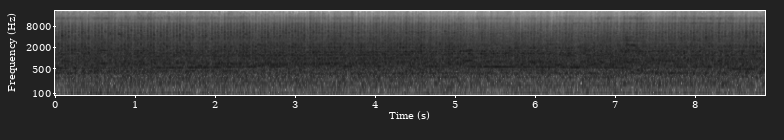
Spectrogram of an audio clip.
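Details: 1941 Caterpillar dozer, sat for a few years: steady diesel clatter held at idle with no surging or misses; it will only idle so far.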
